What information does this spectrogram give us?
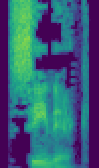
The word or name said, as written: Scenic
